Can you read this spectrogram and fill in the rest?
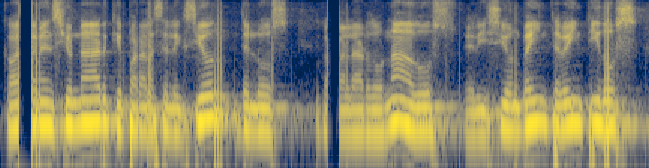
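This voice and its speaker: Dark-voiced man announcing in a hall. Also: on the high side. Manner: brisk formal announcing. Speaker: master of ceremonies. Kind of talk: formal event announcing. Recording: echoey hall.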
